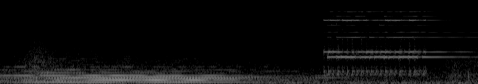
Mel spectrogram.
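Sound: bedside telephone ringing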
